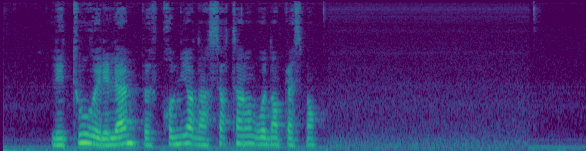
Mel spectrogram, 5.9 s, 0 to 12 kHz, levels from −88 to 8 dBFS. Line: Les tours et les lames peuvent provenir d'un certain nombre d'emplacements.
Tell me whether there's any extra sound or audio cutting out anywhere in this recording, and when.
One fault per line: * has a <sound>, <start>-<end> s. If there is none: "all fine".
all fine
